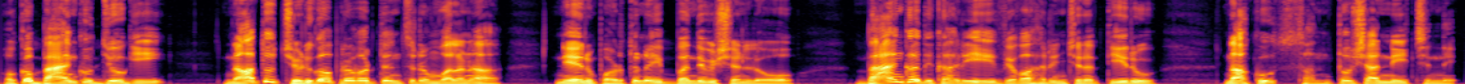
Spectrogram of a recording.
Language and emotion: Telugu, happy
